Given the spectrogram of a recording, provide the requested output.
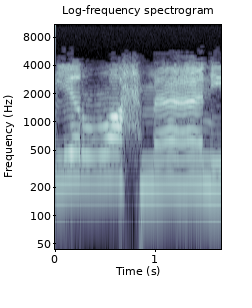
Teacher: اللام أدغمت في الراء في كلمة للرحمن لأن اللام وقع بعدها الراء فهي لام شمسية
